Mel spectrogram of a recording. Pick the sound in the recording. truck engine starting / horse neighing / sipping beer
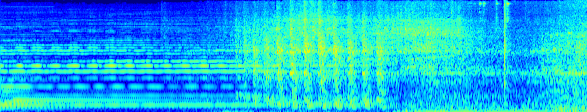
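truck engine starting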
